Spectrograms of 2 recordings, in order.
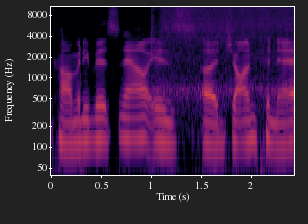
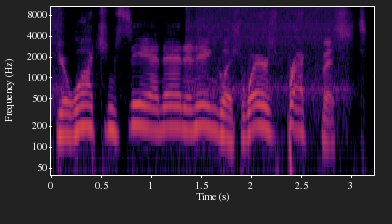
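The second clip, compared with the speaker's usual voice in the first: higher, louder exasperated yelling; retold angry yell; 8 semitones higher, 3 dB louder than usual. Comedian yelling at the hotel concierge, much higher and louder. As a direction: blow up at the snooty clerk. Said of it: "He's like".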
